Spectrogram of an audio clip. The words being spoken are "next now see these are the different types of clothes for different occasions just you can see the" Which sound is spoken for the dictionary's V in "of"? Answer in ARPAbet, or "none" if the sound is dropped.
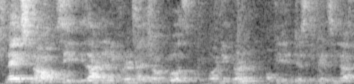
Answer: P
